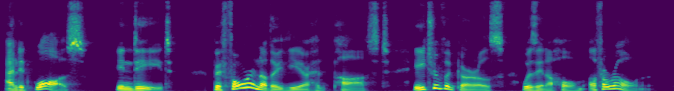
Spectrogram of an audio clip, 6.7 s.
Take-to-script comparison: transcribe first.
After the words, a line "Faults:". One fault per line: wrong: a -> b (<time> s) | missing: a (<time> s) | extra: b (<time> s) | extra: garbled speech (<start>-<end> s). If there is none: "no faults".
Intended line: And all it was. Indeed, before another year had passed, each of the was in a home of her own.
And it was. Indeed, before another year had passed, each of the girls was in a home of her own.
Faults:
missing: all (0.2 s)
extra: girls (4.5 s)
